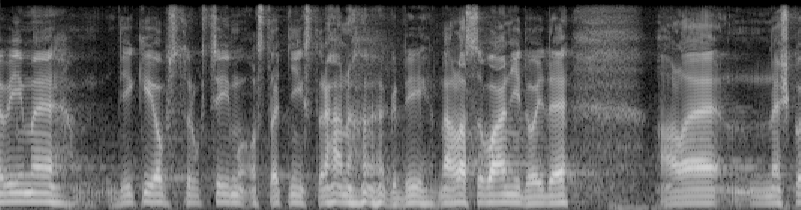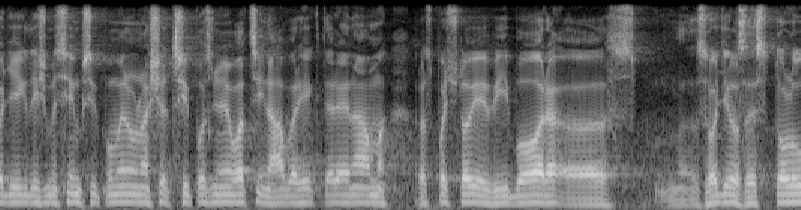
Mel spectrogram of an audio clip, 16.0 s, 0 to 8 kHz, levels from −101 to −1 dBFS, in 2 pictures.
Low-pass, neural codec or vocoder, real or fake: 7.2 kHz; none; real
